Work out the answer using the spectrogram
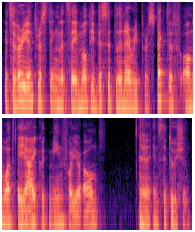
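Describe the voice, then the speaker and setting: A man from Belgium presents to an online audience at an everyday mid pitch. He talks loosely, filling pauses with "uh" and putting questions to his listeners. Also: fairly even intonation. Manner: conversational, many "uh" pauses, asks the audience questions.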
